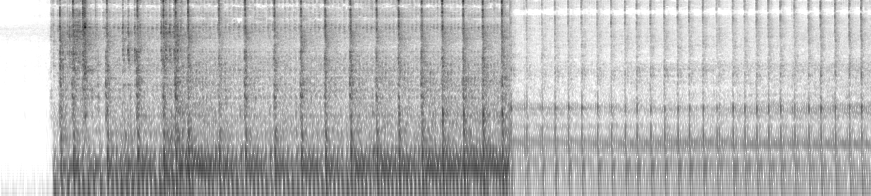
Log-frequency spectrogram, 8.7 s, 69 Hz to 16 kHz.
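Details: 1973 Suzuki TS250 Savage two-stroke single, barn find after 25 years, oil flow confirmed, on regular gas before first ride: loud crackling rev settles to crisp, even ring-ding idle with steady firing; normal two-stroke running.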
